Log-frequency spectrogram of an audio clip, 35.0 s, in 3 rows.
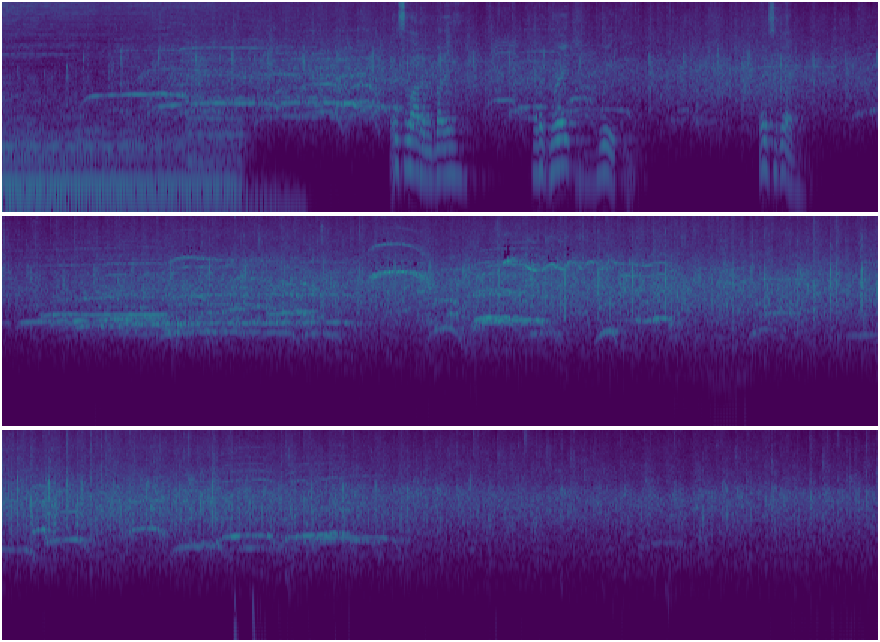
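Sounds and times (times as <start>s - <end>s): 
crowd calling out requests at the 930 Club: 0.0s - 5.0s
concert crowd applauding at the 930 Club: 0.0s - 35.0s
speech: 5.2s - 6.3s, 7.1s - 8.4s, 10.1s - 10.8s.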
